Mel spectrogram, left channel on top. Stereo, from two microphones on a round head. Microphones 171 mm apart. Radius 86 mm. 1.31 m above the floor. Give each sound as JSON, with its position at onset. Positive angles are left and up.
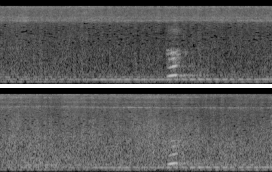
{"t": 1.7, "sound": "a gasp", "side_deg": 55, "distance_m": 1.1}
